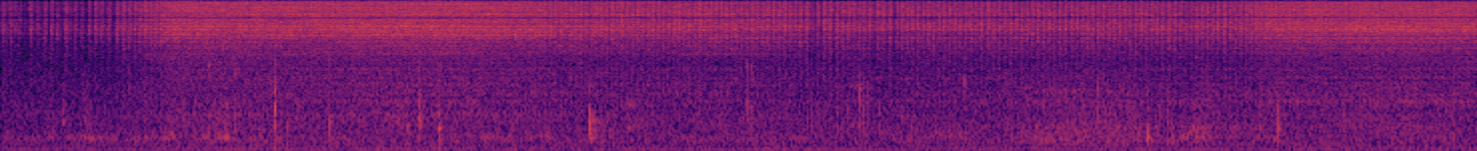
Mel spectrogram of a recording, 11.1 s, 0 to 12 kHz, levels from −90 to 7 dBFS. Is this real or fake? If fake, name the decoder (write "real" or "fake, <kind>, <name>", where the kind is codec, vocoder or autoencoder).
real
